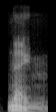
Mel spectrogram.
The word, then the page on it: name: British English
